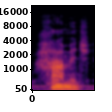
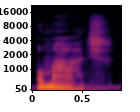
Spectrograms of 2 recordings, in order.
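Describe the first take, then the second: First: The word begins with an audible H sound. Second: The word begins without any H sound. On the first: "we pronounce the H" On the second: "you don't pronounce the H"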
